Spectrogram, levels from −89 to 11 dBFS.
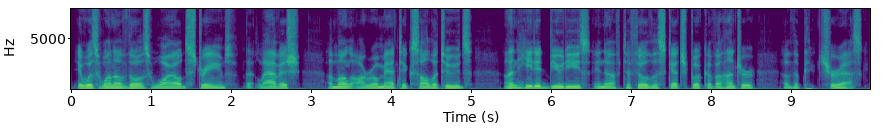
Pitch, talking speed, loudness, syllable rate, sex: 130 Hz, 160 wpm, -17 LUFS, 5.1 syllables/s, male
